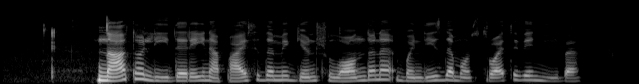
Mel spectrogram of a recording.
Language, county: Lithuanian, Vilnius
